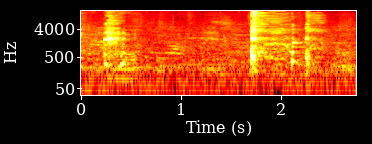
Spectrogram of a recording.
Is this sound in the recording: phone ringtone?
no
